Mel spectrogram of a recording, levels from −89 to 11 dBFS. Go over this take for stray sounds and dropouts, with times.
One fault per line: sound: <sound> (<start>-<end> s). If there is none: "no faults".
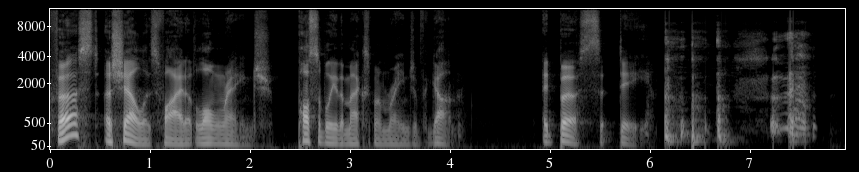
sound: cough (6.1-7.7 s)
